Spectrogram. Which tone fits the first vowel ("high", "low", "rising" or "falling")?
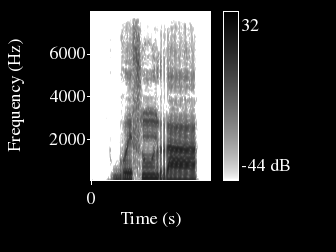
low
